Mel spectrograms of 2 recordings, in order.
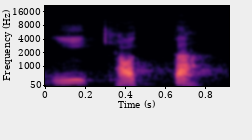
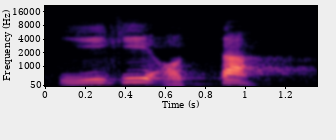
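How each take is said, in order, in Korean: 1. 모음이 합쳐져서 하나의 줄어든 음절이 됩니다. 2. 모음을 각각 따로, 온전히 발음합니다.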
